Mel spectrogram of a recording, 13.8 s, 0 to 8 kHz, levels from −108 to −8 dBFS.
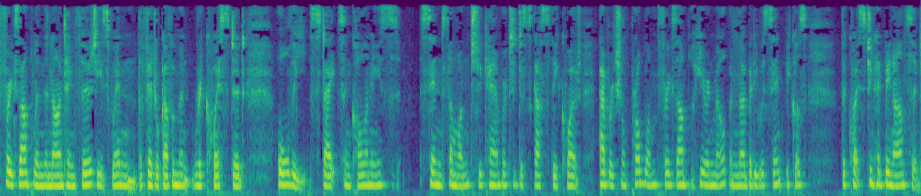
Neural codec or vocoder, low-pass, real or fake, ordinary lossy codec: none; 7.2 kHz; real; MP3, 32 kbps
